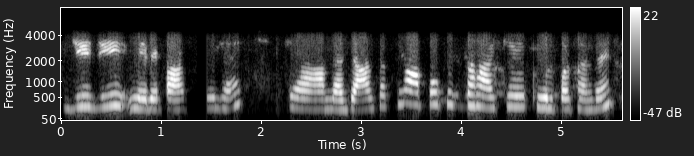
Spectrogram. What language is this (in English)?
Urdu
